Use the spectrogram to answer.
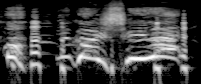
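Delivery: high, urgent mock excitement; excited owl-spotter. Man trying to get them to look at an owl, high and excited. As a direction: get their attention in a high, worked-up voice. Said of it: "He looks like he's like".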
